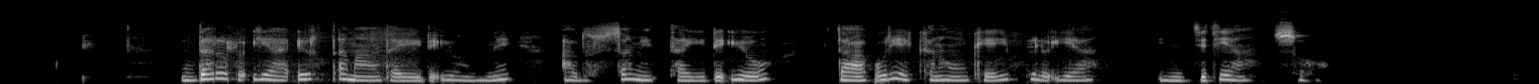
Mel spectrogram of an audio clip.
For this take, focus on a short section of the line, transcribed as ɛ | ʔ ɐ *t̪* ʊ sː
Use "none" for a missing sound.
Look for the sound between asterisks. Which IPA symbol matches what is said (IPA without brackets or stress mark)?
d̪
